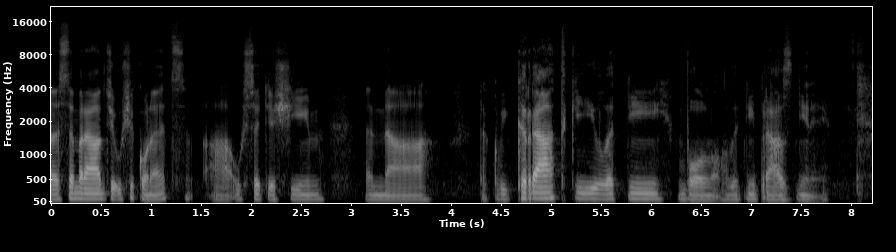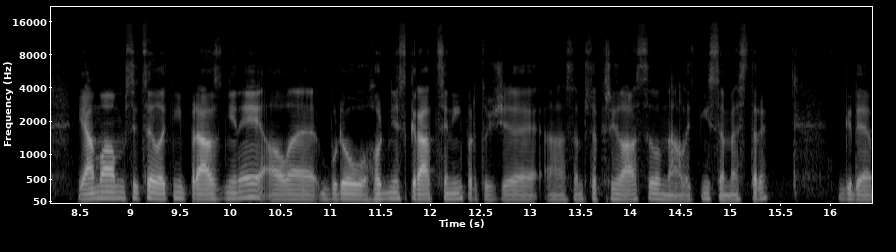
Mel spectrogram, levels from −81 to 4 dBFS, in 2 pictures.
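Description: Speech with two short stalls from a late packet and one jitter buffer speed-up. The first stall, at 6.19 to 6.26 s right after "na takový krátký letní" and before "volno letní", holds the last sound for 44 ms. The second, at 7.62 to 7.71 s after "krátký letní volno letní", stretches it for 71 ms. In both, the packet arrived late and the buffer ran dry, so the receiver sustained the sound until it came and then resumed from the same point. Unlike a dropout from a lost packet, no speech is skipped: a sound simply lingers too long, with a faint buzz or dip, and everything after it lands slightly later. From 12.14 to 12.57 s the jitter buffer speed-up runs the speech at about 107% speed. The receiver trimmed around 40 ms of excess buffered delay by removing short pitch-period slices in quick succession. The pitch stays where it was, which separates this from a sample-rate or playback-speed error: the speech sounds hurried rather than higher.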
